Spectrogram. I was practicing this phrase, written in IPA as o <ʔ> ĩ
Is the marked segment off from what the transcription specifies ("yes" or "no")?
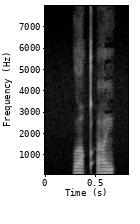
yes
